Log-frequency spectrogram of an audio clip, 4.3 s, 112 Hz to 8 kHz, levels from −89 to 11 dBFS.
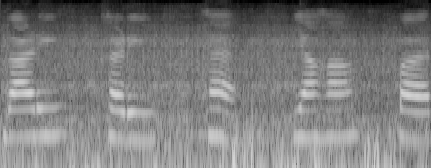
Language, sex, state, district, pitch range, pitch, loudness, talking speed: Hindi, female, Chandigarh, Chandigarh, 235-255 Hz, 250 Hz, -15 LUFS, 70 wpm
